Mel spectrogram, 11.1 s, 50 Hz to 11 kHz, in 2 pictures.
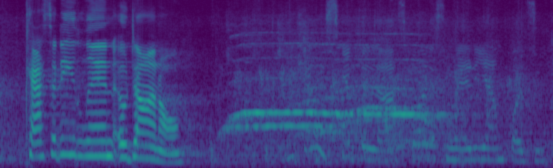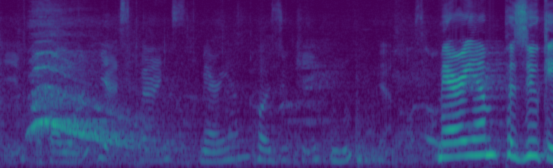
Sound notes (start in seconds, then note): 2.2 audience applauds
